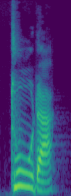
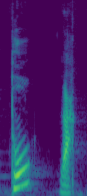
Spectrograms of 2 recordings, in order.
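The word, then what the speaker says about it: トラック: do caminhão do inglês não é turac mas é torac tá torac n drug que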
